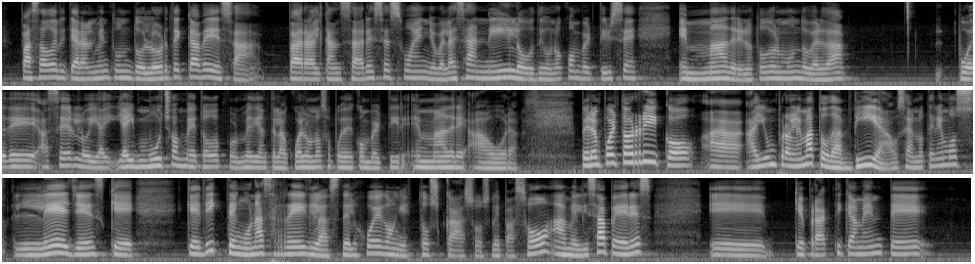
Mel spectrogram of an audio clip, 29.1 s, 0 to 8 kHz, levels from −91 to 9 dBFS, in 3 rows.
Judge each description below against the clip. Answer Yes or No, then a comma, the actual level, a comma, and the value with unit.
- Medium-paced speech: Yes, average, 155 wpm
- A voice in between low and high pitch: Yes, medium, 180 Hz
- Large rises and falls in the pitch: No, average, 3.7 semitones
